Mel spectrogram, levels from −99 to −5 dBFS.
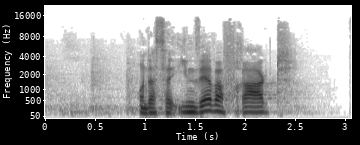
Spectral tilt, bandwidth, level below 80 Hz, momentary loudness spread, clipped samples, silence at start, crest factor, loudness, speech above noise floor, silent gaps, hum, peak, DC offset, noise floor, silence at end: -6 dB/octave; 15 kHz; -68 dBFS; 12 LU; under 0.1%; 0.95 s; 18 dB; -24 LUFS; 29 dB; none; none; -8 dBFS; under 0.1%; -53 dBFS; 0.6 s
